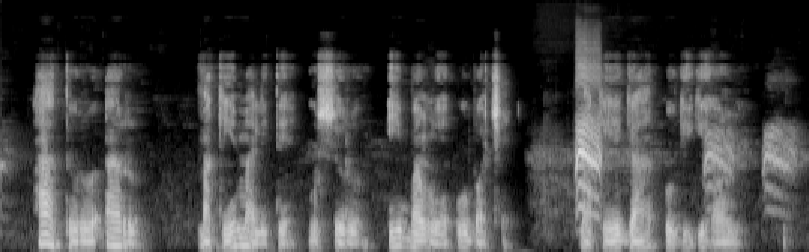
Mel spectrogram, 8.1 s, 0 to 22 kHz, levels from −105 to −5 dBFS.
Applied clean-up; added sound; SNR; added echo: classical method log-MMSE.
